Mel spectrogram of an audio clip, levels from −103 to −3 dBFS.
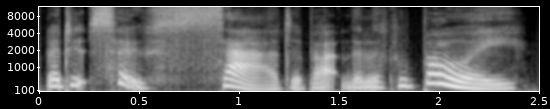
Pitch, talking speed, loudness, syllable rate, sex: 220 Hz, 190 wpm, -17 LUFS, 4.3 syllables/s, female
